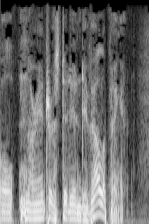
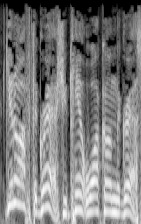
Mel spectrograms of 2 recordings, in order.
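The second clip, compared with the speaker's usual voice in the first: much higher, shrill-pitched bossy yell; mock guard yelling; 10 semitones higher than usual. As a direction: play a guard shooing a visitor off the grass. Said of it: "And the guard comes over and says".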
